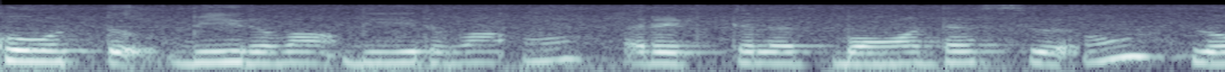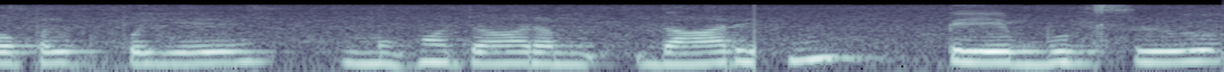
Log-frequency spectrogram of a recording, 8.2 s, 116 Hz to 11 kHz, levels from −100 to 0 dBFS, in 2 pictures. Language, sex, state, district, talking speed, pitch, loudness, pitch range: Telugu, female, Andhra Pradesh, Anantapur, 110 wpm, 210 Hz, -19 LUFS, 205-220 Hz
